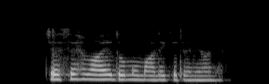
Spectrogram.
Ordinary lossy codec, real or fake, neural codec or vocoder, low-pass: AAC, 32 kbps; real; none; 5.4 kHz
